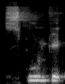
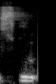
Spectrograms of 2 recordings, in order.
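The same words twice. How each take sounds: First: Said in the usual way. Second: "স্কুল" with an i before it, "iskul"; common mispronunciation. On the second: Shown as a demonstration. Teacher shows a common mistake, "স্কুল" mispronounced as "iskul". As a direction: add a short i vowel ahead of "স্কুল". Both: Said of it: "common pronunciation mistake".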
